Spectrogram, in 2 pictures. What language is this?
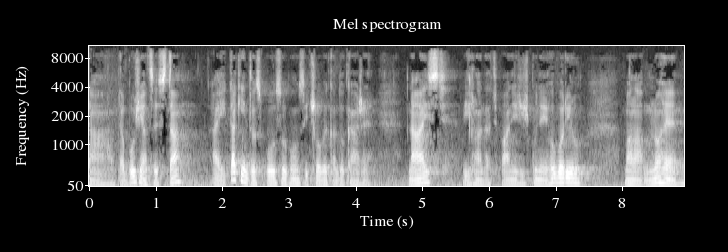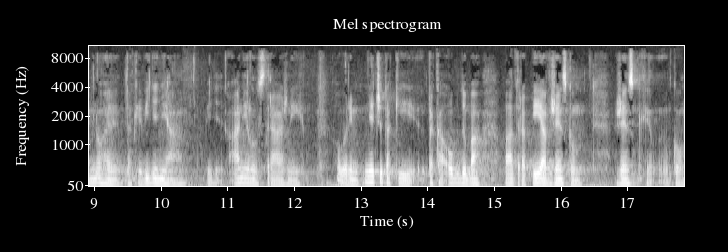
Slovak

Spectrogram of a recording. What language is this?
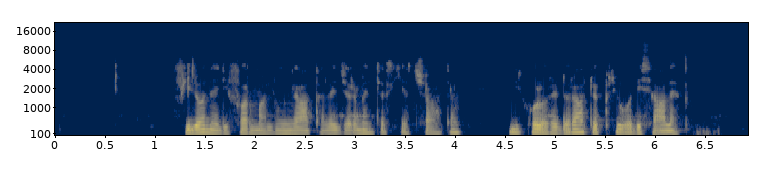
Italian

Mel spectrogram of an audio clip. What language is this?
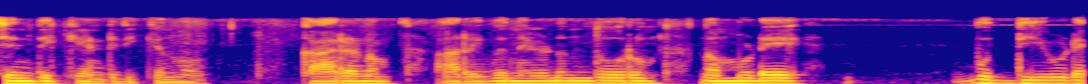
Malayalam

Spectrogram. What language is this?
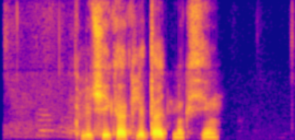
Russian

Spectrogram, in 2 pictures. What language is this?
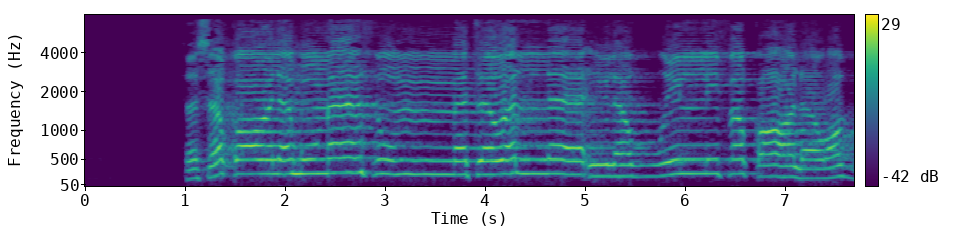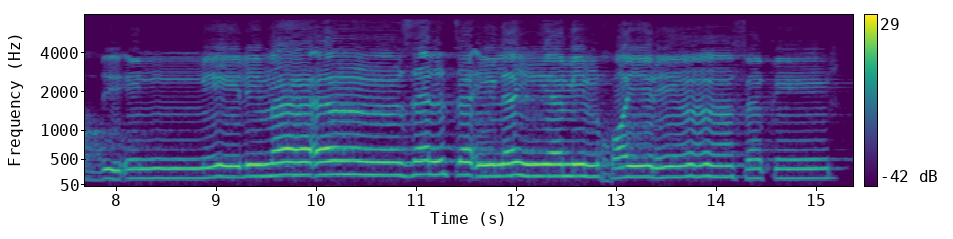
Arabic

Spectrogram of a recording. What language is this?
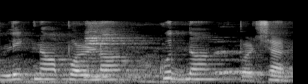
Nepali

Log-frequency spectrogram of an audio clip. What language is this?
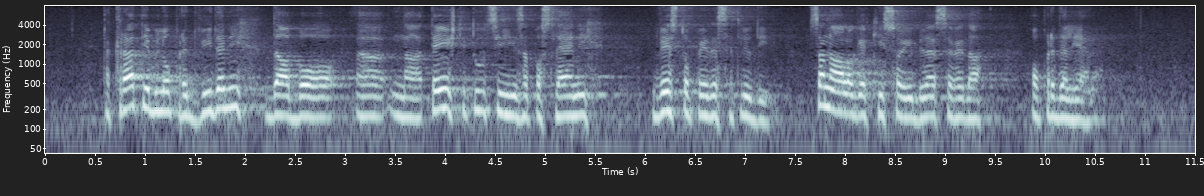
Slovenian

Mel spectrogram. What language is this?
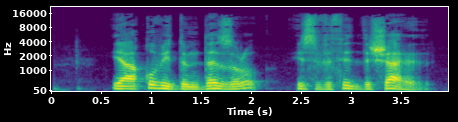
Kabyle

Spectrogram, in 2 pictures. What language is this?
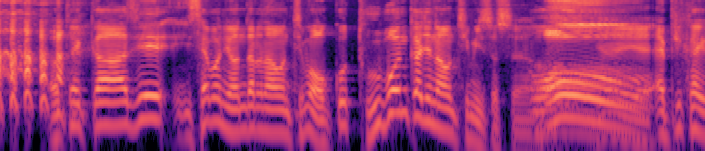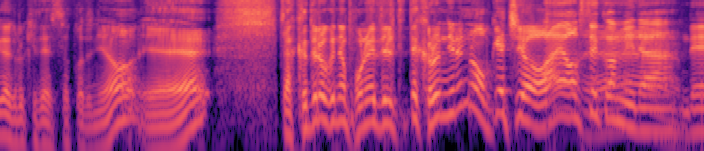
Korean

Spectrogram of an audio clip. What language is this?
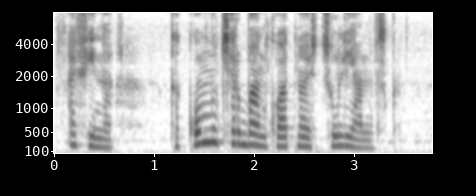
Russian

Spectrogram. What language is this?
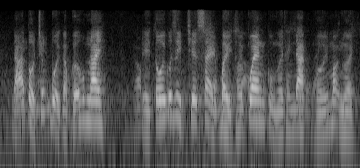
Vietnamese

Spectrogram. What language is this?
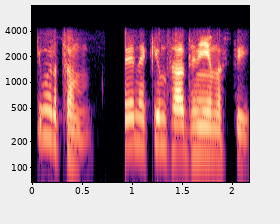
Sanskrit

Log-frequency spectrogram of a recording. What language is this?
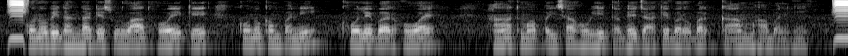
Chhattisgarhi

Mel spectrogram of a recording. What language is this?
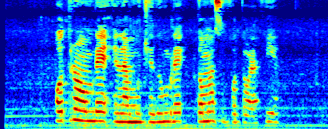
Spanish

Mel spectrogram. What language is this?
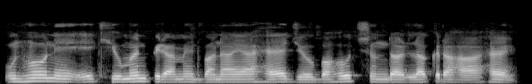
Hindi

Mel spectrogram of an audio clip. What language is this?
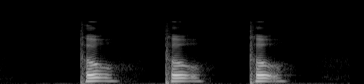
Danish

